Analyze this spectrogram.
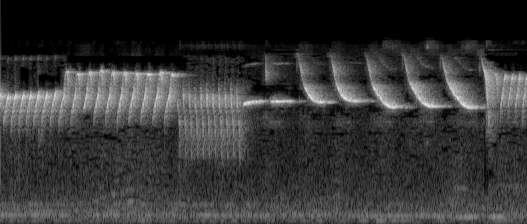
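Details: Canary song opening with a rapid rolled trill that jumps higher, then a brief buzzy passage, followed by a string of clear descending swoops.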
